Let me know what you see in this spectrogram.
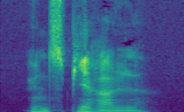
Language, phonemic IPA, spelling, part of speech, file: French, /spi.ʁal/, spirale, adjective / noun / verb, Fr-spirale.ogg
- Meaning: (adjective) feminine singular of spiral; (noun) spiral; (verb) inflection of spiraler: 1. first/third-person singular present indicative/subjunctive 2. second-person singular imperative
